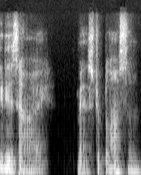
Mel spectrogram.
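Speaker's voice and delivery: even, composed, steady, clear, calm voice. Voicing the magistrate's son greeting Master Blossom: steady, clear, calm voice. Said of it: "that steady, clear, calm voice".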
